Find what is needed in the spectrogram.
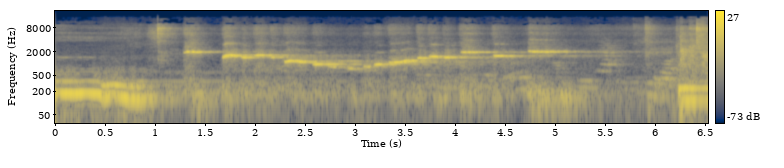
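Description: A person whistling a short blues melody line, clear single notes that step down and then climb back up, after a sung phrase falls away about a second in. Acoustic guitar is faint underneath.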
